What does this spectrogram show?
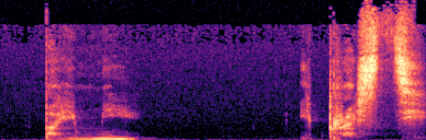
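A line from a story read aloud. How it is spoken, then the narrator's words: Quiet addition. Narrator (Russian): тихо прибавил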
